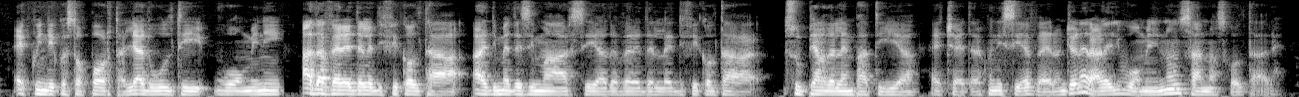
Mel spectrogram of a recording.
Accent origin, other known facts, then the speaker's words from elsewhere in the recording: Sardinia, Italy; moved away as an adult; now in Munich, Germany; sono nato e cresciuto in Sardegna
